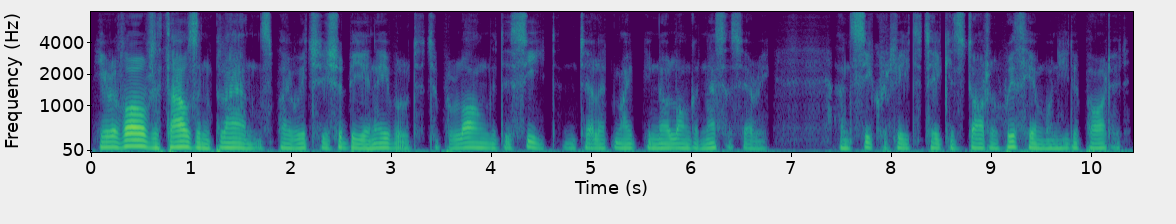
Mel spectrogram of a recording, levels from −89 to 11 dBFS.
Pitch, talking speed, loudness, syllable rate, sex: 95 Hz, 190 wpm, -23 LUFS, 5.3 syllables/s, male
